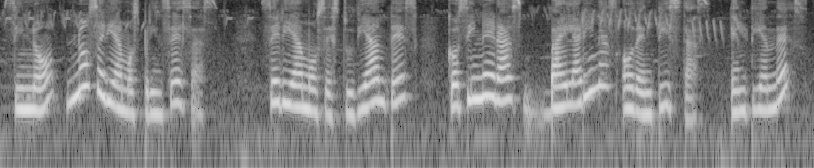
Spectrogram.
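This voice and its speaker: A woman's voice: on the high side, sing-song, slow, darkish tone. A woman playing a sweet, obedient young cartoon princess in a children's audio story. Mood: prim, explaining.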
